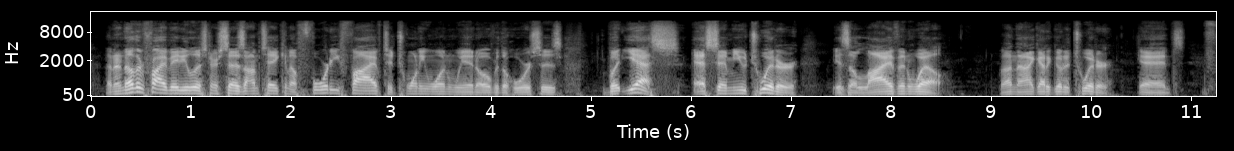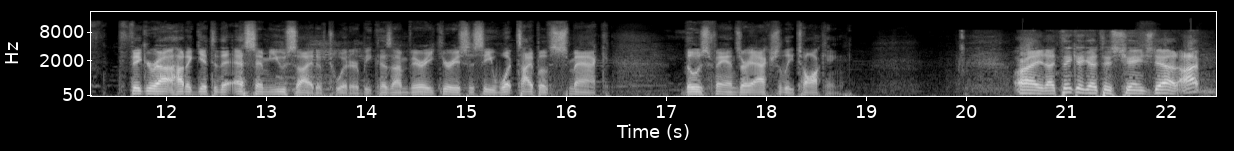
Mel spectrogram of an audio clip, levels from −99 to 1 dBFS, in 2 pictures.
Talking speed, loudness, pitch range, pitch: 185 wpm, -22 LUFS, 105-140 Hz, 115 Hz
